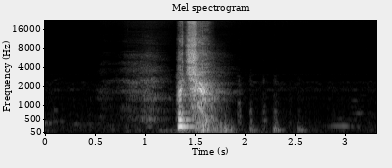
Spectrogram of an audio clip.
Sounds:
Sneeze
